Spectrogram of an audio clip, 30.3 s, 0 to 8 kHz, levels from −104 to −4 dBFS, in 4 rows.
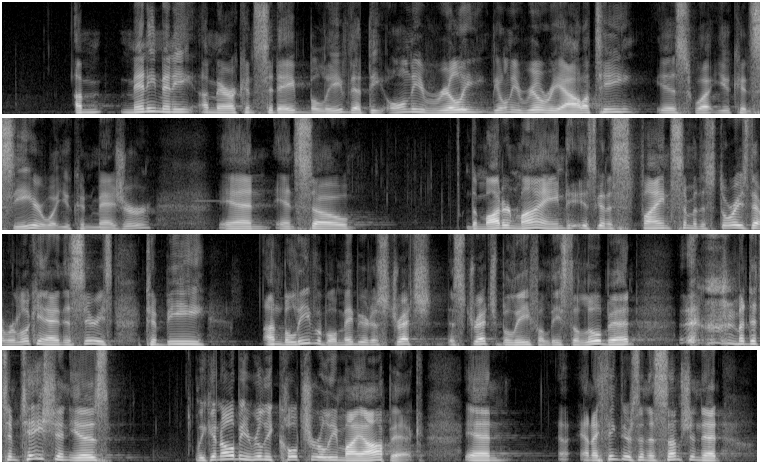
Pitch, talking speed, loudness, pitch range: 160 Hz, 155 wpm, -28 LUFS, 140-180 Hz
